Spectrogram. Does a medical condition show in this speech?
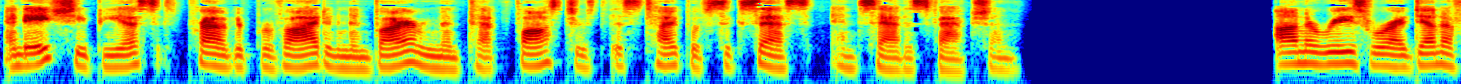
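No.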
